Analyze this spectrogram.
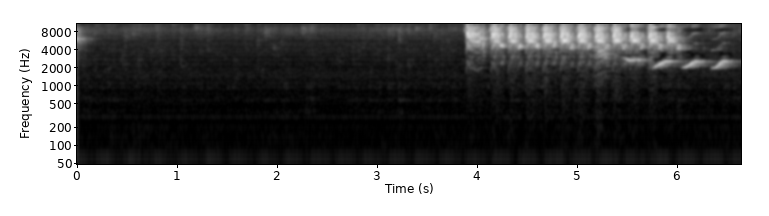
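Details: Little spiderhunter lure call: after quiet, a rapid series of piercing high chips for about two seconds, followed by three short rising slurred notes.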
